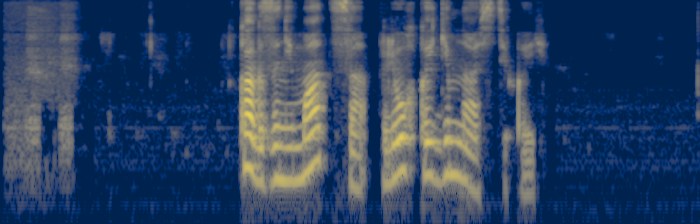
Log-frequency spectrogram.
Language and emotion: Russian, neutral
